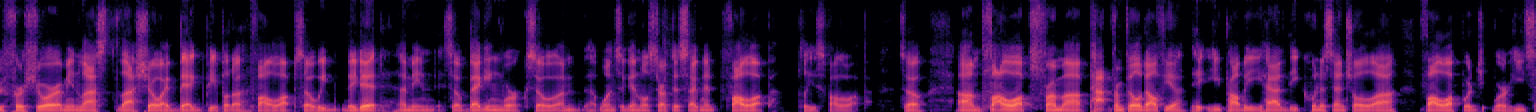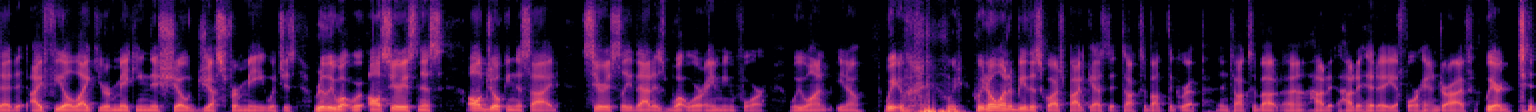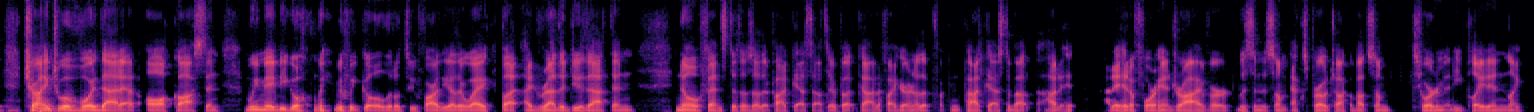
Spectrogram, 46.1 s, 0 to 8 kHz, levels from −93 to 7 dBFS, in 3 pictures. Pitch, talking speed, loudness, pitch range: 85 Hz, 240 wpm, -27 LUFS, 75-100 Hz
